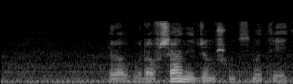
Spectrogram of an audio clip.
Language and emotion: Russian, neutral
